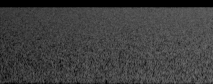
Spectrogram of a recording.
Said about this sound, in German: Wir haben ja mal den Vergleich. Hier ist das weiße Rauschen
